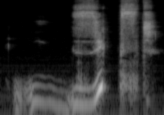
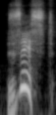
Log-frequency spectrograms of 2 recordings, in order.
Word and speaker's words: xyst: Um, zix. Zist. It was very close.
